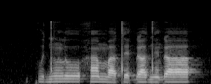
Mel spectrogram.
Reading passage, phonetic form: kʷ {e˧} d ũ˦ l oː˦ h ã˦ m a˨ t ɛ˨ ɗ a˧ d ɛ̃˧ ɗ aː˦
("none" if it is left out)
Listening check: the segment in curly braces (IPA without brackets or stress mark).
e˧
